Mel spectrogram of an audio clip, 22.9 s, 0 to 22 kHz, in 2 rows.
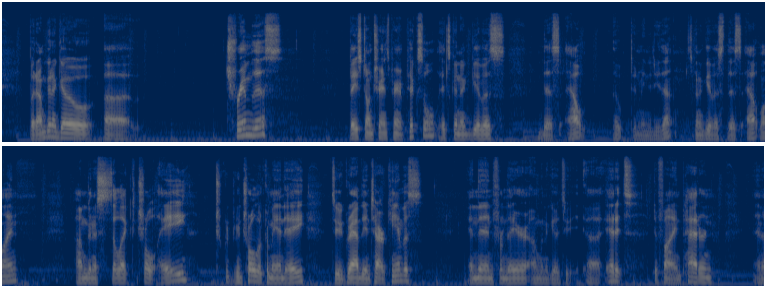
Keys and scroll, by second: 8.2 ctrl+0, 10.5 ctrl+0, 13.4 ctrl+a.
